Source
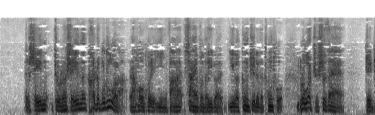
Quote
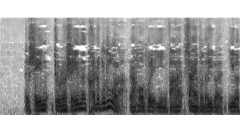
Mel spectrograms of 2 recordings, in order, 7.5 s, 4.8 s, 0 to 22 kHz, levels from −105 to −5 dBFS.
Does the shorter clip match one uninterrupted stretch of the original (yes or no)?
yes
